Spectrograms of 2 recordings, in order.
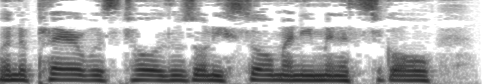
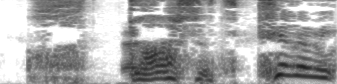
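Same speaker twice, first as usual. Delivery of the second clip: pitched-up, forced out through clenched teeth; 5 semitones higher than usual. A host answering his co-host's question about his prediction: through gritted teeth. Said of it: "I'm saying it through gritted teeth".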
